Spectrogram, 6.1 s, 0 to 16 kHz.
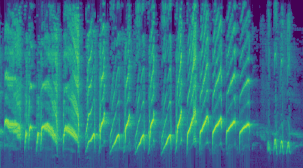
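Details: Song of a Chinese hwamei (Garrulax canorus), recorded 2016: about a dozen bright upslurred whistles in a fast steady series, roughly two per second, ending in a few lower, quicker notes.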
